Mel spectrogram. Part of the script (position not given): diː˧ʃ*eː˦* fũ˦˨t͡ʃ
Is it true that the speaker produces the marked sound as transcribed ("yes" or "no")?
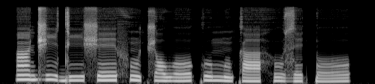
yes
